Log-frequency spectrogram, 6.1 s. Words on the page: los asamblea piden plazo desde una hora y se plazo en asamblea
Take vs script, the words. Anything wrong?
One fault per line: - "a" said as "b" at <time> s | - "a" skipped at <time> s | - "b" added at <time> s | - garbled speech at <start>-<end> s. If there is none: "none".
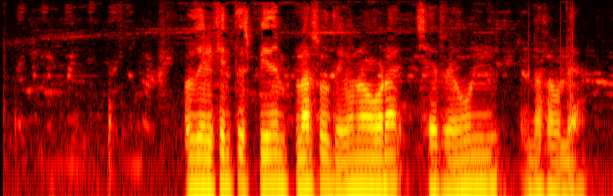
- "asamblea" said as "dirigentes" at 1.9 s
- "desde" said as "de" at 3.3 s
- "plazo" said as "reúnen" at 4.4 s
